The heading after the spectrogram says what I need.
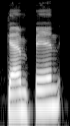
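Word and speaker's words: campaign: resign resign का मतलब होता है इस्तीफा देना कैंपेन कैंपेन में भी जी के बाद एन आया है मतलब इस एन का उच्चारण होगा लेकिन इस जी का उच्चारण नहीं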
